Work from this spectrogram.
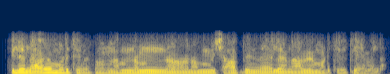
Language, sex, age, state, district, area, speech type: Kannada, male, 18-30, Karnataka, Koppal, rural, conversation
